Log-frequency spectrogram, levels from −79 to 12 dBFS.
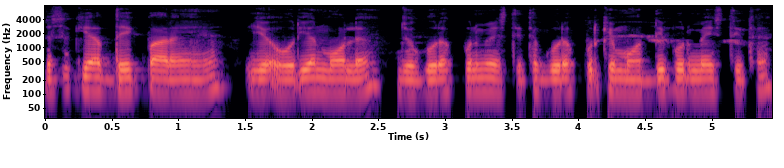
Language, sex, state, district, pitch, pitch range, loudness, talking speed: Hindi, male, Uttar Pradesh, Gorakhpur, 110 Hz, 105-115 Hz, -18 LUFS, 240 wpm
